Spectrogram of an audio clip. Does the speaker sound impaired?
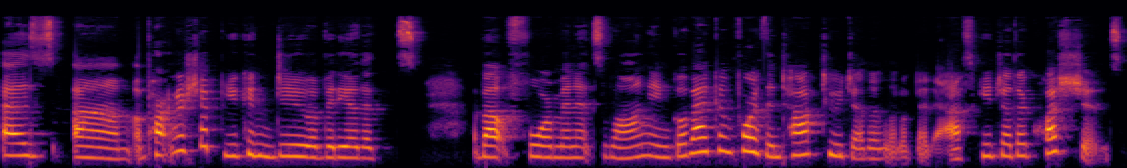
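No.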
